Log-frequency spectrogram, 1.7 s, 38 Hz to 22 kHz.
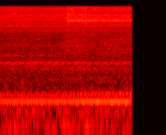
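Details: PS5 recorded with a sensitive mic at the vent slots, audio heavily amplified: steady fan hum, with a thin high whine coming in as load rises. Coil whine seems to appear when graphics load and more power is demanded.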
